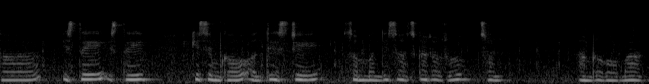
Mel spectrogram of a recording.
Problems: low volume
